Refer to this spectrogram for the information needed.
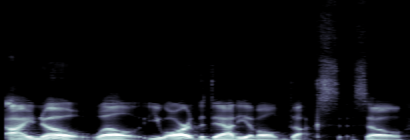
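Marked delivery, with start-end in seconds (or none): none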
